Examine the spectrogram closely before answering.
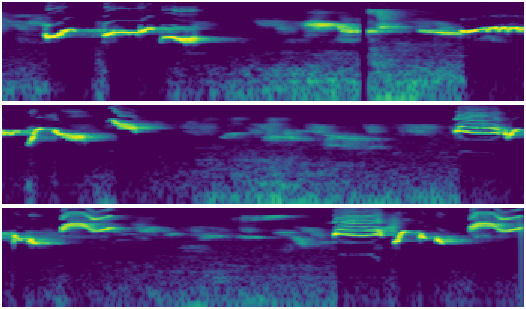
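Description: A small songbird sings loud, rapid, varied whistling phrases close by.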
